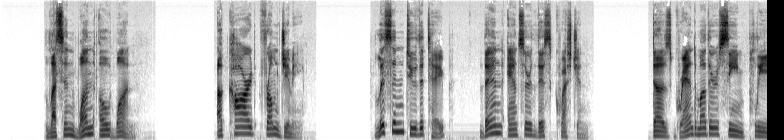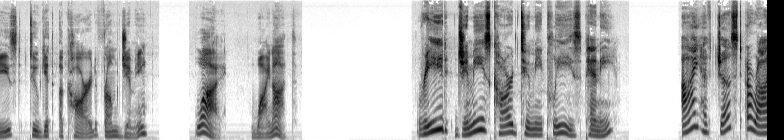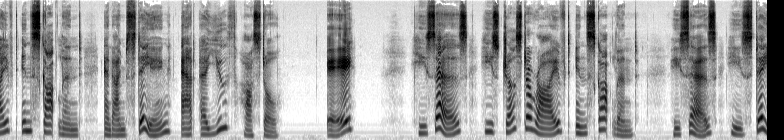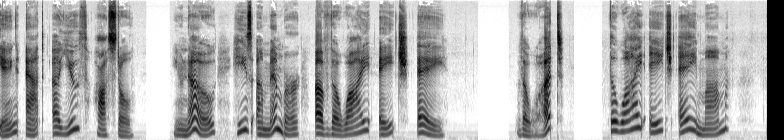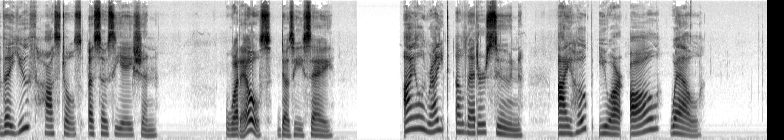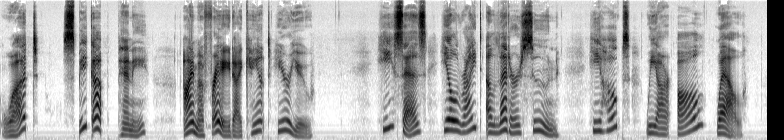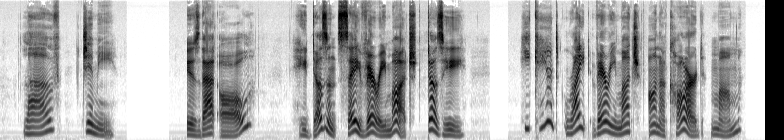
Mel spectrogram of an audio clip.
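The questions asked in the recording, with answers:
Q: Does grandmother seem pleased to get a card from Jimmy?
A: No, she thinks he doesn't say very much on the card.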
